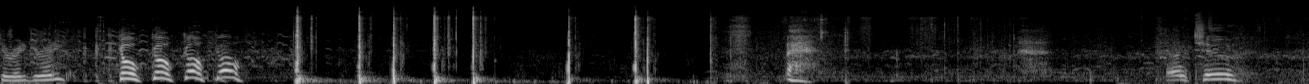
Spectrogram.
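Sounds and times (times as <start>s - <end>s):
ducks honking: 0.0s - 5.0s, 11.2s - 13.0s
shotgun blasts: 3.0s - 6.7s.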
